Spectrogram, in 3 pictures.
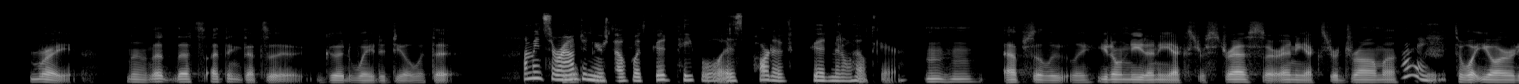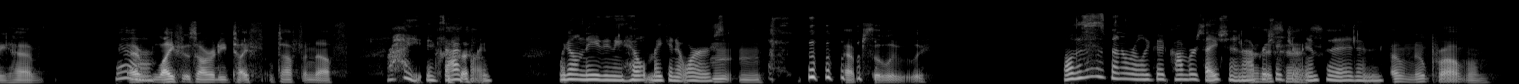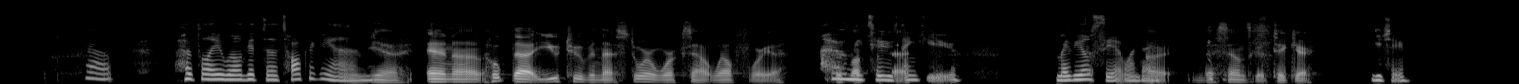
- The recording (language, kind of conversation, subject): English, unstructured, How can I respond when people judge me for anxiety or depression?
- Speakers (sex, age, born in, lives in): female, 50-54, United States, United States; male, 40-44, United States, United States
- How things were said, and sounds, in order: chuckle; chuckle; chuckle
